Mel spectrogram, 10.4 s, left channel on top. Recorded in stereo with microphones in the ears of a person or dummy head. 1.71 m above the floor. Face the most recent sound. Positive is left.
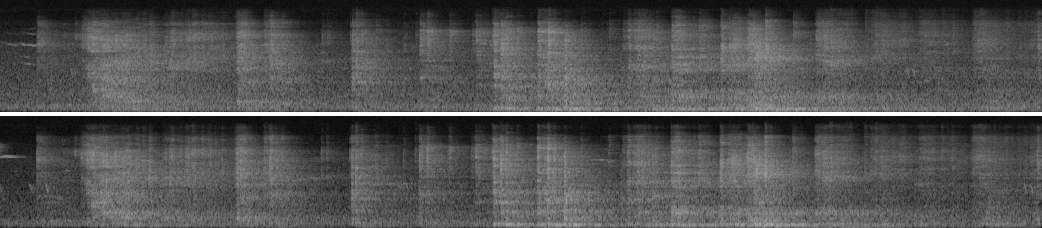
turn(degrees=-50)  # may be behind; listen again after turning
